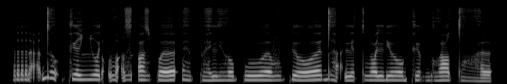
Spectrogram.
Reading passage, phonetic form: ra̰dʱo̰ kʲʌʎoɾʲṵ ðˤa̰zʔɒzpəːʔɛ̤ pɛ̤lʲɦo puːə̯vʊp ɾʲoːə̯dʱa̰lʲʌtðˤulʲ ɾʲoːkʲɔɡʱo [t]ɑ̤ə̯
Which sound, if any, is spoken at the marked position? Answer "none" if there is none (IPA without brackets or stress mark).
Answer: tˤ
